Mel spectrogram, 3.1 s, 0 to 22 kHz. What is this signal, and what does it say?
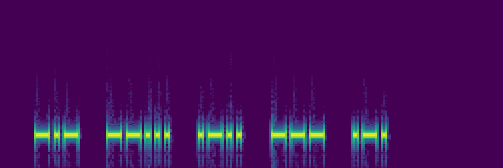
Morse code, heard as a keyed tone, about 40 wpm, spaced as for 29 wpm, 700 Hz. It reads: K7LOR
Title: USA Call Signs - 2x Character Spacing - 40wpm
